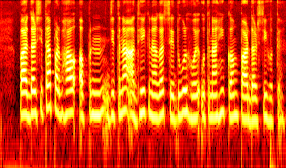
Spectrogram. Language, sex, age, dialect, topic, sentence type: Magahi, female, 60-100, Western, banking, statement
